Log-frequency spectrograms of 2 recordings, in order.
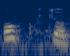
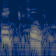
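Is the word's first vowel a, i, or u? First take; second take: u; i. First: The first vowel is u. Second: The first vowel is i. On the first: The speaker calls it right. "you pronounce it with what? With doma" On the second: The speaker calls it wrong. "is not iktub"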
